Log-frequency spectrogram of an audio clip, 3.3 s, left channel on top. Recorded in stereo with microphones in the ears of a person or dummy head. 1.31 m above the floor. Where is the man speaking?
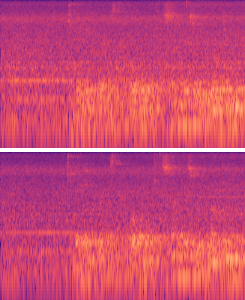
75° right (ahead or behind), 4.5 m; by 3.2 s 80° right, 3.5 m.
